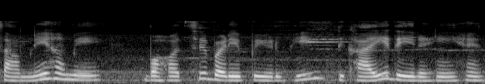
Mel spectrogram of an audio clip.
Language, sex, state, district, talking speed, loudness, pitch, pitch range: Hindi, female, Chhattisgarh, Raipur, 135 wpm, -16 LUFS, 195 Hz, 185-210 Hz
